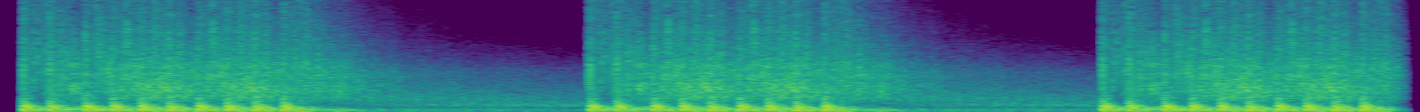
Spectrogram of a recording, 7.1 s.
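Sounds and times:
gunshots: 0:00.1 - 0:07.0.

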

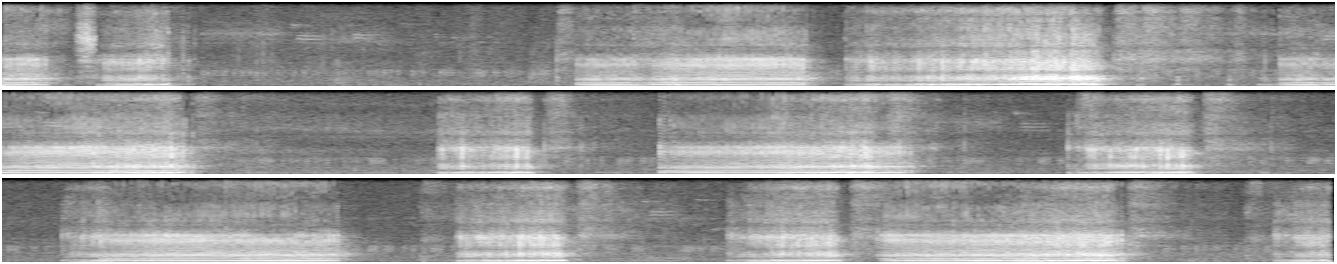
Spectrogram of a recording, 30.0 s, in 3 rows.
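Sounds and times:
dogs snoring: 0:00.0 - 0:29.9.

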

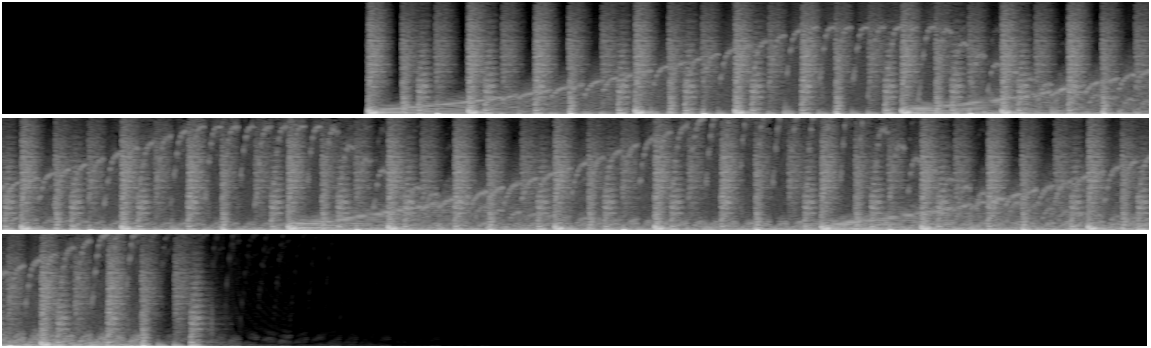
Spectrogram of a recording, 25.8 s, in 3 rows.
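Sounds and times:
dark bass: 0:02.8 - 0:19.1.

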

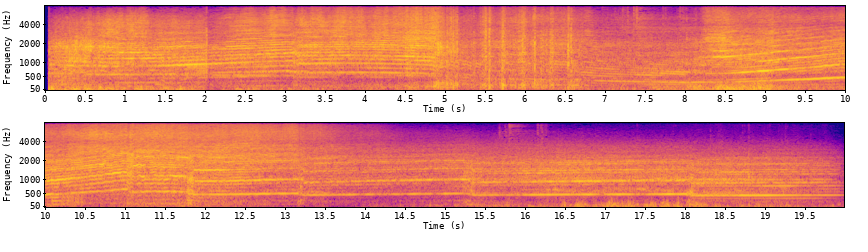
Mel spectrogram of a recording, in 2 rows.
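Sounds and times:
Ferrari F1 car engine: 0:00.1 - 0:19.9.

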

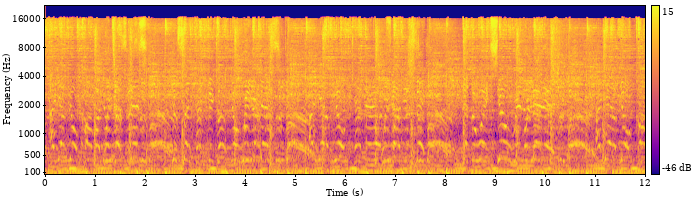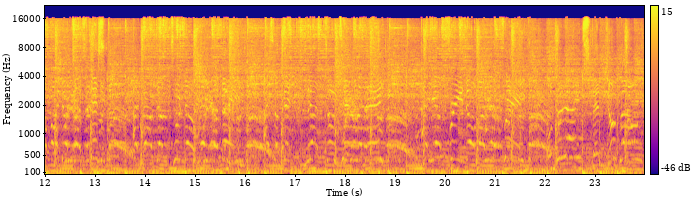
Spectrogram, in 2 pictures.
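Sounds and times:
battle cry: 0:00.1 - 0:23.9.

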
